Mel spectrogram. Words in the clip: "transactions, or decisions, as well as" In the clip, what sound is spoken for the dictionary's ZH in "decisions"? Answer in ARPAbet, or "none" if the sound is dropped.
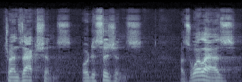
ZH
